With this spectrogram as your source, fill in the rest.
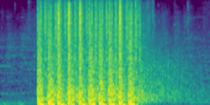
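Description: Rapid automatic rifle fire in the survival game Rust, a loud burst of about a dozen evenly spaced shots lasting roughly a second and a half, then a short fading tail, with no talk.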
